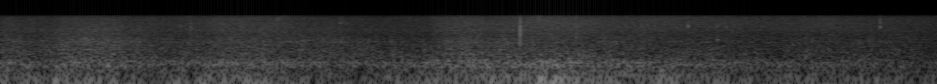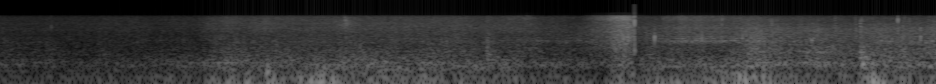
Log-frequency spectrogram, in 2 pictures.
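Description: Heavy summer downpour with gusting wind and a deep low rumble. The storm grows louder about two-thirds of the way through as a stronger gust comes in. A single brief click sounds near the end.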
